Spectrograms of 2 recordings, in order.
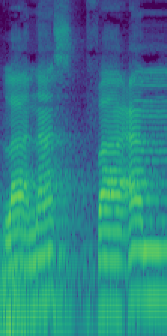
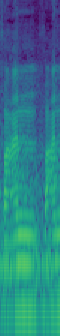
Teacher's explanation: nun mati bertemu dengan ba, seolah-olah nun mati berubah menjadi mim mati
